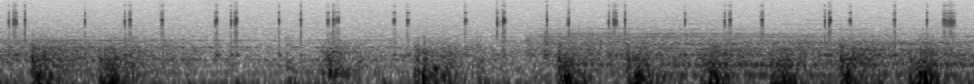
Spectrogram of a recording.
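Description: Muffled underwater rumbling swells and fades in slow surges.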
